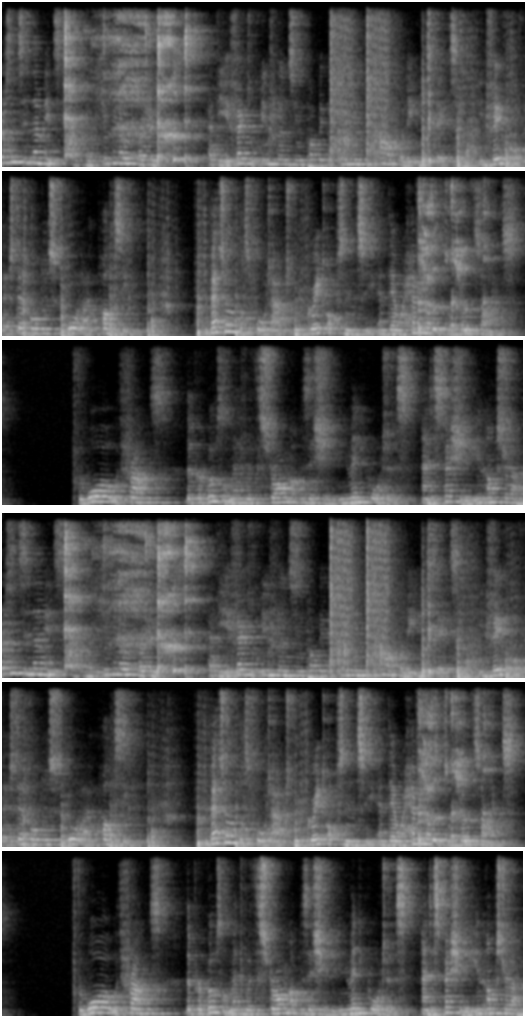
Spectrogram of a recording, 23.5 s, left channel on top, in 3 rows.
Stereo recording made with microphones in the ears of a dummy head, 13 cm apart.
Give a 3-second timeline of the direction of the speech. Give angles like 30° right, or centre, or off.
60° left, 50° left, 40° left, 20° left, 10° right, 40° right, 60° right, 60° right.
